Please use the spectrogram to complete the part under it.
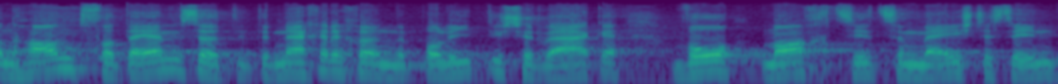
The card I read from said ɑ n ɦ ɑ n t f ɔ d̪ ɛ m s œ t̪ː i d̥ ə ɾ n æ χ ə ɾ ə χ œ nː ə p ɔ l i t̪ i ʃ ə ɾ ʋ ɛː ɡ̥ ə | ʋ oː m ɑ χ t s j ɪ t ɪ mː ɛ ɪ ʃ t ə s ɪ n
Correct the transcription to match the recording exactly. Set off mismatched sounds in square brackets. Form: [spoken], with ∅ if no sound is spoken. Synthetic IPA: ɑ n ɦ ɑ n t f ɔ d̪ ɛ m s œ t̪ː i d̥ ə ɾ n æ χ ə ɾ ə χ œ nː ə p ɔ l i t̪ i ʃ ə ɾ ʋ [æː] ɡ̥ ə | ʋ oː m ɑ χ t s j ɪ [t͡s] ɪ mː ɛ ɪ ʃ t ə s ɪ n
